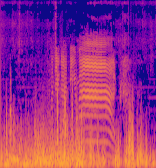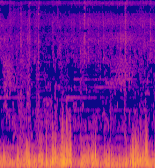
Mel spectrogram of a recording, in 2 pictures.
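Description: Wind buffeting a phone microphone while cycling, a low rumble that eases toward the end. About a second and a half in, a short high-pitched squeal drops in pitch as it ends.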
